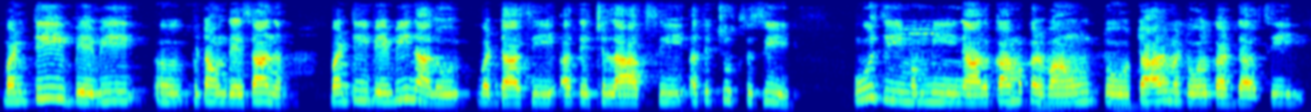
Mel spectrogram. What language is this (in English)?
Punjabi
